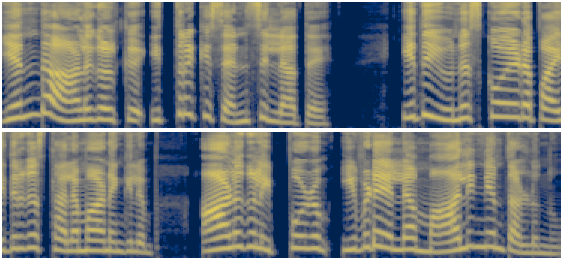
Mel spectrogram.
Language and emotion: Malayalam, angry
